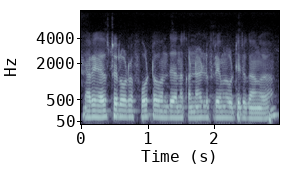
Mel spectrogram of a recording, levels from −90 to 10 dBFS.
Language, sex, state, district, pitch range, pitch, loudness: Tamil, male, Tamil Nadu, Kanyakumari, 110-125 Hz, 115 Hz, -16 LUFS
